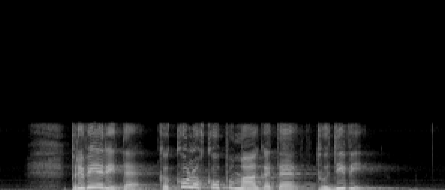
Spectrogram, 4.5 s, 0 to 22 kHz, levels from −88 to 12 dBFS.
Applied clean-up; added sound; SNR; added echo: none; none; none; none.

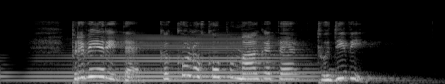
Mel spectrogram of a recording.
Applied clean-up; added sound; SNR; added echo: none; Wind instrument, woodwind instrument; 8 dB; reverberation time 0.2 s.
